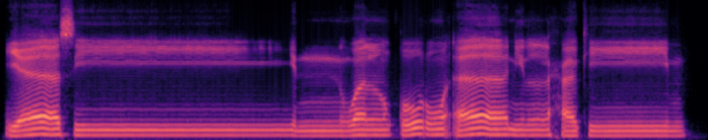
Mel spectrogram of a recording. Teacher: di sini Imam hafs dia mengizharkan ya Yasin Wal quranil Hakim ya nunnya kelihatan jelas itu Imam hafz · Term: izhar riwayah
